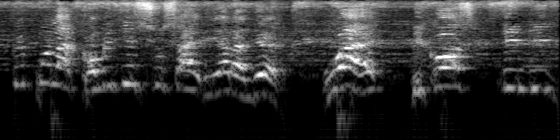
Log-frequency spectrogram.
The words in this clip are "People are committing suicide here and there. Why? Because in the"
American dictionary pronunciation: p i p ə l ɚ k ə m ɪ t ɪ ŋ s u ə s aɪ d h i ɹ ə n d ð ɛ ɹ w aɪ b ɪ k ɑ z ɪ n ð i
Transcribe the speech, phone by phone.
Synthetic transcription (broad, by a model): p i p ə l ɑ k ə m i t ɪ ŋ s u s aɪ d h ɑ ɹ ə n d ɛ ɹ w aɪ b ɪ k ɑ s ɪ n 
